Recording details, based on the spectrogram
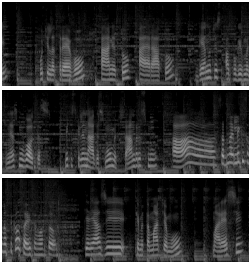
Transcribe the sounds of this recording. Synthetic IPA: put̪ilɐt̪ɾevo | anʲet̪oɐeɾat̪o | ɡɛnot̪isɐpoɡivmɐt̪inɛsmuvolt̪es | mit̪isfilenaðesmumet̪i̥sand̪ɾesmua | sɐd̪nɐlikisɐnɐft̪ikosɐiθemuɐft̪oc̪eɾazicemet̪ɐmat̪çɐmu | mɐɾesi

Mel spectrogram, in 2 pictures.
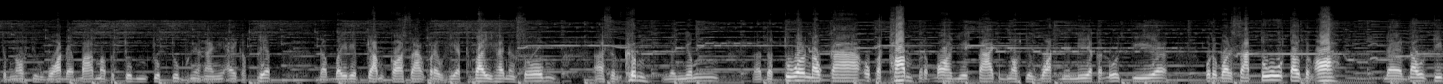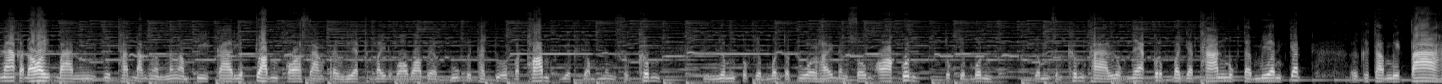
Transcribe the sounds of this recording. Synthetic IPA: t͡ɕɑmnoht͡ɕɨəŋʋŏət̪̚ɗaɛlɓaːnmaːprɑt͡ɕumt͡ɕuəp̚t͡ɕumkʰniəhŋaːjniəʔaɛkːapʰiəp̚ɗaəmɓəjriəp̚t͡ɕɑmkɑːsaːŋprɛːʋiɦiət̪ʰʋəjɦaəjnɨŋsoːm | ʔəːsɑŋkʰɨmnɨɲɨmː | t̪ɔt̪uəlnɨwkaːʔopːat̪ʰɑmrɔɓɑhjiət̪aːt͡ɕɑmnoht͡ɕɨəŋʋŏət̪̚niəniəkɑɗoːc̚t͡ɕiə | p̪ːɓɑːtːesaːt̪ːuːt̪ɨwt̪ɛ̆əŋʔɑh | ɗaɛlnɨwt̪iːnaːkɑɗaɔjɓaːnkɨt̪ʰːət̪̚ɗəŋnɑmnɨŋʔɑmpiːkaːriəp̚t͡ɕɑmkɑːsaːŋprɛʋiɦiət̪ʰməjrɔɓɑhɓɑprɛəmkuːkɨːt̪ʰaːt͡ɕuəʔopːat̪ʰɑmjiəkʰɲomnɨŋsɑŋkʰɨmɲɨmt̪uk̚t͡ɕɑmːunt̪ɔt̪uəlɦaəjnɨŋsoːmʔɑːkunt̪uk̚t͡ɕɑmːunɲomsɑŋkʰɨmt̪ʰaːloːk̚nɛ̆əʔkrup̚mac̚t̪ːat̪ʰaːnmuk̚t̪aɛmiənt͡ɕət̪̚ | kʰɨt̪ʰaːmeːt̪aː

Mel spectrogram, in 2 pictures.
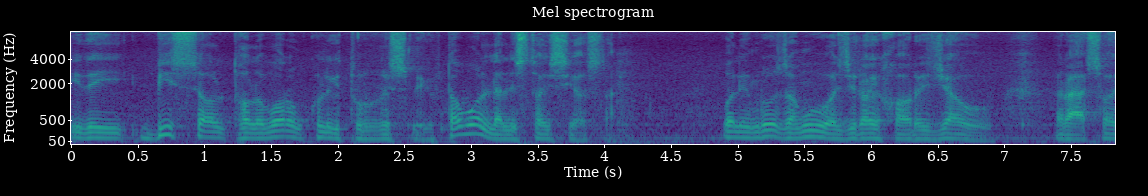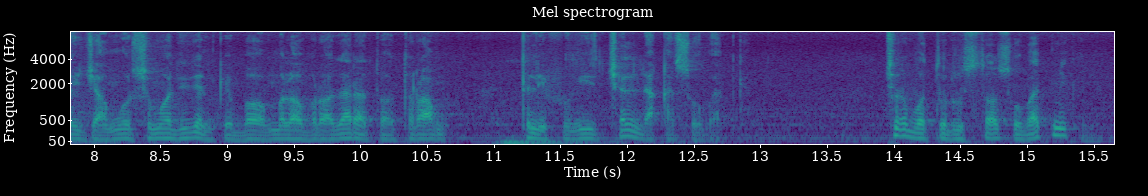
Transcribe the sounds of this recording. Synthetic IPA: id̪aibist̪sɔlt̪ʰɔlɪbɔɾɔmkʊlket̪ʰʊɾuɾɪsmːḛɡʊft̪ɔbɔld̪alɪst̪ɑjisiɔ̰st̪a̰n | waliɪmɾozhamuwaziɾɔjɪxɔɾɪd͡ʒawʊ | ɾasɔjɪd͡ʒamhuɾʃʊmɔd̪id̪enkɪbɔmʊlɔbɪɾɔd̪aɾat̪ʰɔt̪ɾamp̚ | t̪ʰɪlefunit͡ʃʰɪld̪aqaso̰ba̰t̪kʰad̪ | t͡ʃɪɾɔbɔt̪ʰʊɾuɾɪst̪ɔsobat̪mekʊne

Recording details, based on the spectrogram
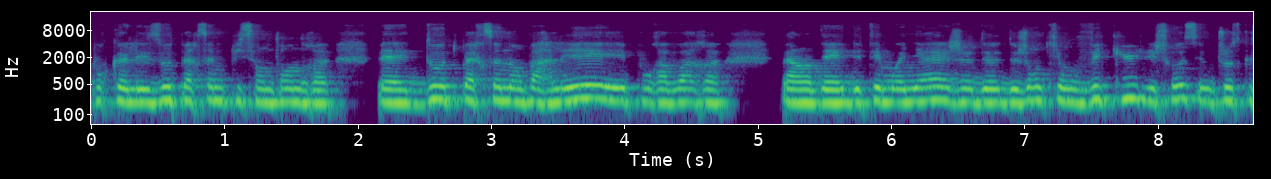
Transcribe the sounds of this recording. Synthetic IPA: puʁkəlezot̪χpɛʁsɔnpɥisɑ̃t̪ɑ̃d̪ʁø | bɛd̪ot̪χə̥pɛʁsɔnɑ̃paʁleːpuʁavwaːʁø | bɛ̃d̪ed̪et̪emwaɲaʒd̪əd̪əʒɑ̃kʲiɔ̃vekʲyleʃoːzseot̪χʃozkə

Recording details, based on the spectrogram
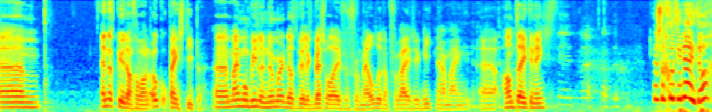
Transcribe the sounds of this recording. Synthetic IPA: əm | ɛndɑt̚kənjədɑnχəʋownowkɔ̰pejnstipəəmɛjnmowbilənɵməɹdɑtʋɪlˠɪɡ̚bɛstʋɑlˠejvəvəɹmɛlˠdəndɑnv̥əɹʋɛjsɪk̚nitnaːɹmɛjnəhɑntejkənɪŋ | dɪsənχutidejtɔχ

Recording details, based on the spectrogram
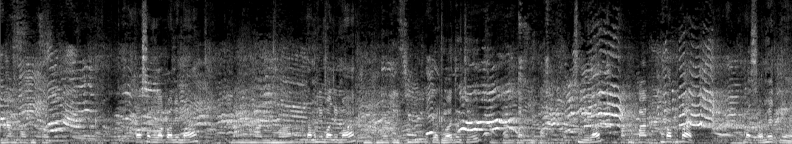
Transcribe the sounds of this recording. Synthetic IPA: ɾapat̪ita | pasɔnlapanlima | namlimalimanamlimalimaaduat̪ud͡ʒuduaduat̪̬ud͡ʒuampat̪ipasəmbilanəmpat̪mpat̪̚mpat̪mpat̪̚masamit̪ŋa

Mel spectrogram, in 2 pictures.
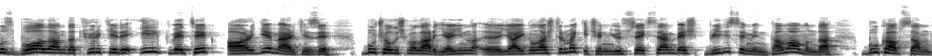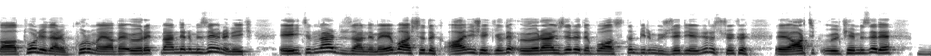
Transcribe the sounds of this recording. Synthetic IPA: uzbualˠand̪at̪ʰyɾcʰijed̪ɛʔilʲcvɛt̪ʰɛcaɾɟemæɾce̞zi | but͡ʃʰalˠɯʃmalˠaɾjjajɡɯnlˠaʃt̪ɯɾmakit͡ʃʰinjyzsɛcsænbɛʃbilʲisemint̪ʰamaːmɯnd̪a | bukʰapsamd̪aːt̪ʰo̞lʲilʲæɾkʰuɾmajavɛø̞ːɾɛt̪̚mænlʲe̞ɾimizɛjø̞nelʲic | e̞jit̪ʰimlʲæɾd̪yzænlʲe̞me̞jɛbaʃlˠad̪ɯkajnɯʃe̞cilʲd̪ɛʔøːɾænd͡ʒlʲeɾɛd̪ɛbualˠt̪ʰɯnɯbiɾmyd͡ʒd̪ɛd̪ije̞bilʲiɾiz̥t͡ʃʰyɲcy | aɾt̪ʰɯkylʲcʰe̞mizd̪ɛd̪ɛ

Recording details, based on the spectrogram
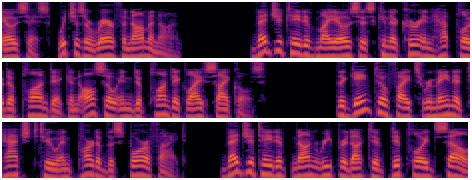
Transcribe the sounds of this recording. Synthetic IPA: oʊsɨ̰swɨt͡ʃɨzɨɹɛɹfɨnɑmɨnɑ̰̃n | vɛd͡ʒɨtʰeɪɾɨvmaɪoʊsɨskʰɨ̃nɨkʰɜ˞ɨ̃nɦæpʰloʊɾɨpʰl̥ɑ̃ntɨkɨ̃nɔlˠsoʊɨ̃ndɨpʰl̥ɑ̃ntɨklaɪfsaɪkl̩ˠz̥ | ðɨɡẽɪ̃mtʰoʊfaɪtsɹɨmẽɪ̃nɨtʰæt͡ʃtʰɨɨ̃npʰɑɹɾʌvðɨspɔɹɨfa̰ɪt̚ | vɛd͡ʒɨtʰeɪɾɨvnɑ̃nɹipʰɹ̥ɨdʌk̚tɨvdɨpʰl̥ɔɪdsɛlˠ

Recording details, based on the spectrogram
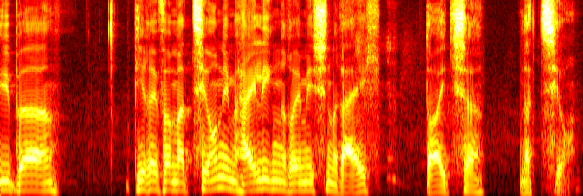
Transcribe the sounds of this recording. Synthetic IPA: yːbɐ | d̥iːʁefɔɐmat͡sjoːnɪmɦaɪlɪɡŋ̩ʁøːmɪʃn̩ʁaɪç | d̥ɔʏt͡ʃɐ | nat͡sjo̰ːn

